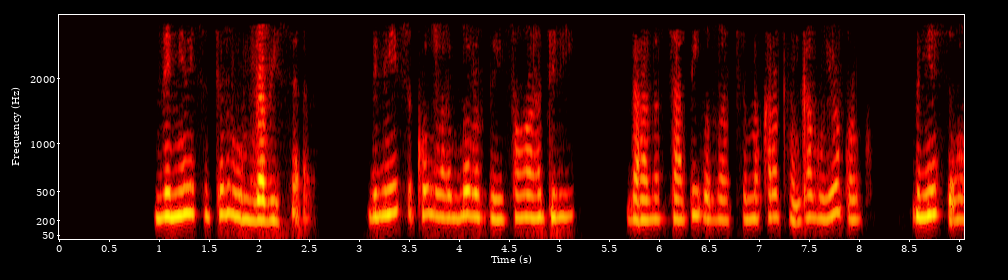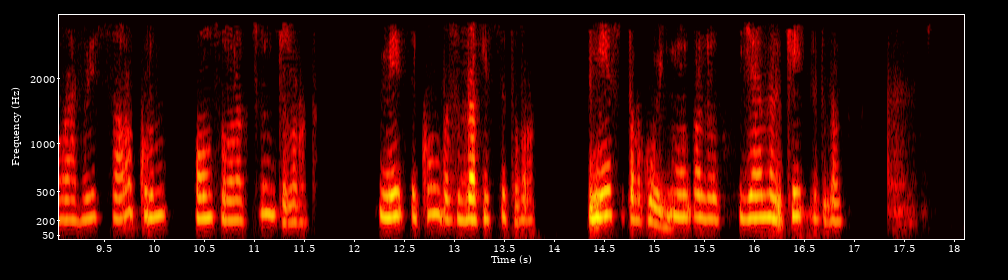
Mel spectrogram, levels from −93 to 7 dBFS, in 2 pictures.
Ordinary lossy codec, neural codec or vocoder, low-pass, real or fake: MP3, 24 kbps; codec, 16 kHz in and 24 kHz out, 0.4 kbps, LongCat-Audio-Codec, fine tuned four codebook decoder; 3.6 kHz; fake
